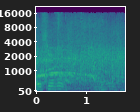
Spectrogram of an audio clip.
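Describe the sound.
An audience claps steadily for anthropologist Luiz Eduardo Soares in a dense, continuous burst of applause, with a voice speaking over it at the start and again toward the end.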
